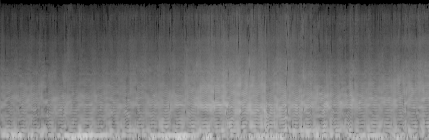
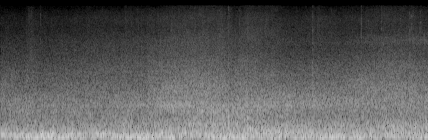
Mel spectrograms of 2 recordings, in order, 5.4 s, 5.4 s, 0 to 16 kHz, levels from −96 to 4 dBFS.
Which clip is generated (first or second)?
first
